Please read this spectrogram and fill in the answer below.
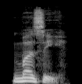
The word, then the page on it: muzzy: American English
